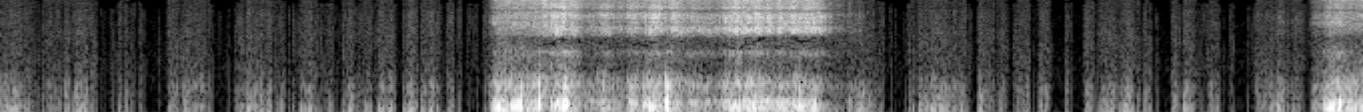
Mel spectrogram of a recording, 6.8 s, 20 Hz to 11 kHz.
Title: PART 2 MY HUSBAND'S SNORING SOUND IN THE AFTERNOON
